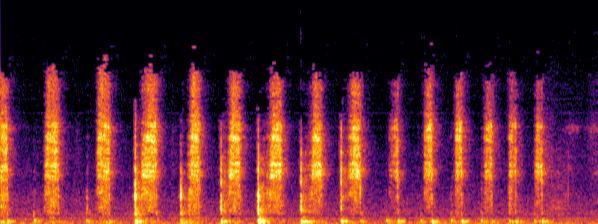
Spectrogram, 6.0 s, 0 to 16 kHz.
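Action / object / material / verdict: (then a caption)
scrape / black-coated scratch art card scratched with a wooden stylus / coated paper / none. A wooden stylus scratches lines near the top edge of a black-coated scratch art paper card page held flat by one hand. About 17 short, bright, rasping strokes come in an uneven rhythm, each stopping dry with no ring, over a faint low scraping undertone.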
